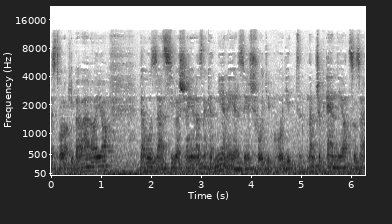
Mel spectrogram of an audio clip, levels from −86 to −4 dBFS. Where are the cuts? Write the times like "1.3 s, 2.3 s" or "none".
none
